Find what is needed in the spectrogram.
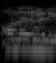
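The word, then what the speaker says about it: honorary: जेव्हा प्रोनन्सशन करतो तर एच हा सायलेंट असतो ऑनररी आपण त्याला बोलतो ओके तर त्यानुसार हा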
